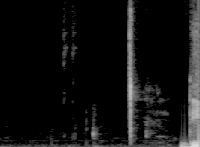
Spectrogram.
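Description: Near silence broken by a single sharp click about a second in; speech begins near the end.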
